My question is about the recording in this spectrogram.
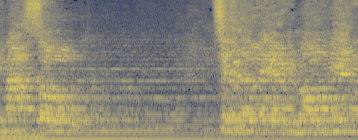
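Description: Worship song sung by a group of voices over acoustic guitars, keyboard and drums. The sound thins to held notes about a second in, then the voices and band come back in strongly near three seconds.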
